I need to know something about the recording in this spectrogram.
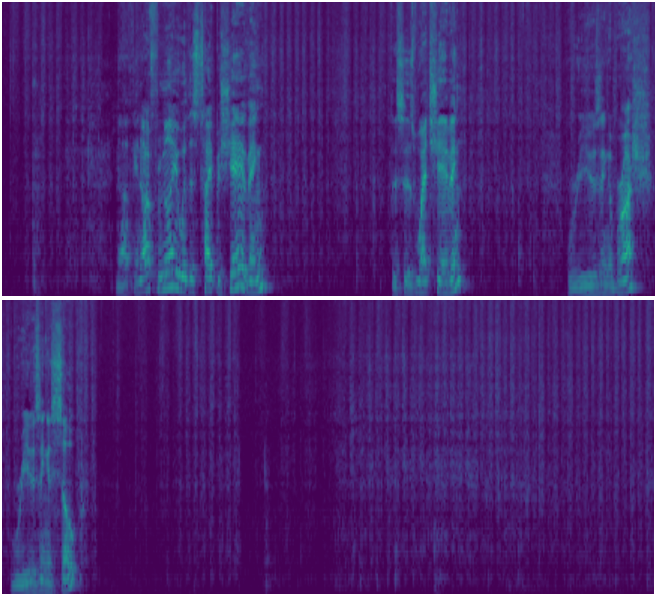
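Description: A shaving brush swishes and lathers against a man's face.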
